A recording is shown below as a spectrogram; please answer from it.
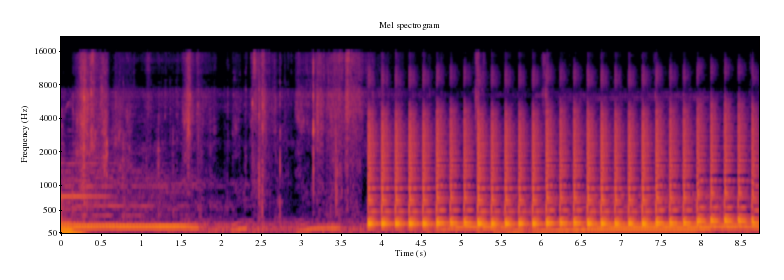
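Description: Background music: low sliding notes at first, a quieter stretch, then from about four seconds in a fast pulsing beat of about four pulses a second.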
